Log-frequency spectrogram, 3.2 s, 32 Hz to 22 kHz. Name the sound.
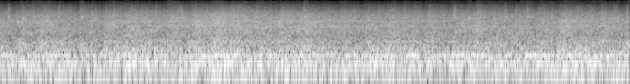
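train in Harry Potter Chamber of Secrets PS1 video game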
